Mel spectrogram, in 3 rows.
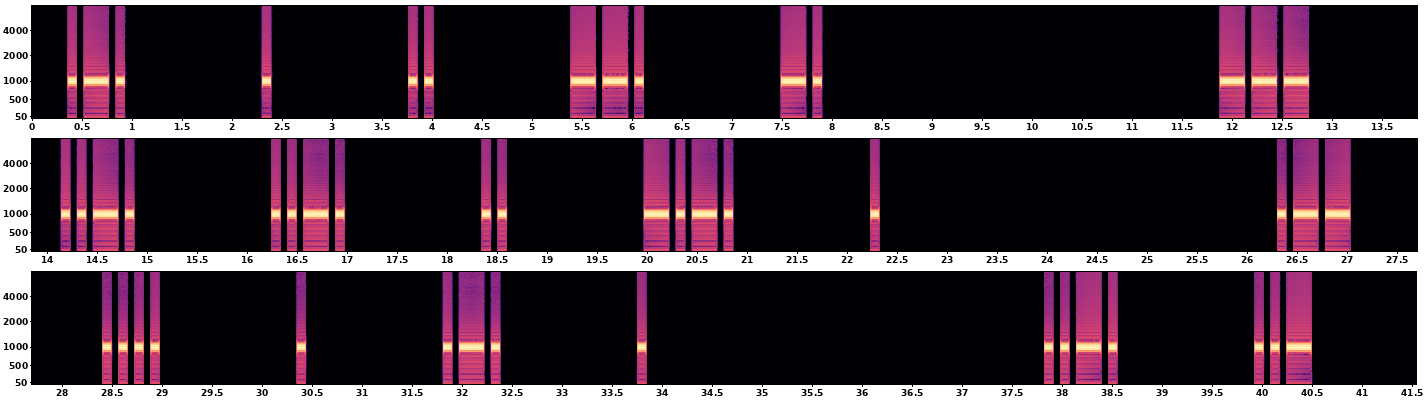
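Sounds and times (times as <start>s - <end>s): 
morse code at 5 wpm: 0.4s - 1.0s, 3.8s - 4.1s, 5.4s - 6.2s, 7.5s - 8.0s, 11.9s - 12.8s, 14.2s - 14.8s, 16.2s - 17.0s, 18.4s - 18.6s, 20.0s - 20.9s, 26.3s - 27.1s, 28.4s - 29.0s, 31.8s - 32.4s, 37.8s - 38.6s, 39.9s - 40.6s.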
